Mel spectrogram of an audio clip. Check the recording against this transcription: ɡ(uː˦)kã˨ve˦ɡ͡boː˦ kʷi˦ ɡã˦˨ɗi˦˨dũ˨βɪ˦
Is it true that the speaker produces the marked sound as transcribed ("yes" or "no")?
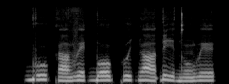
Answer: yes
